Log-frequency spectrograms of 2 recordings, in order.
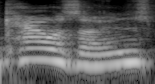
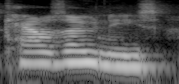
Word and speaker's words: calzones: you know the calzonees I was saying cow zones but our said it's meant to be pronounced calzones I never knew I've never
